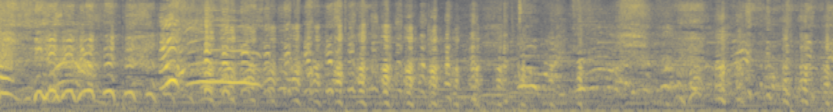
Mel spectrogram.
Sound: excited yelps and laughter

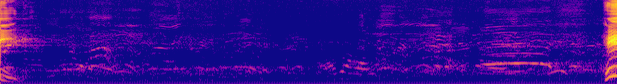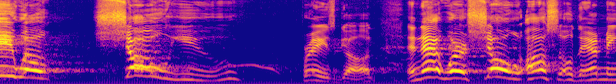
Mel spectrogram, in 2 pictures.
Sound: audience Agrees

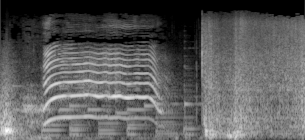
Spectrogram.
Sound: girl yells; water splashes

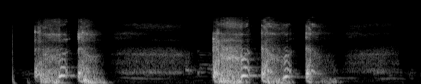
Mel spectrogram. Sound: continuous coughing

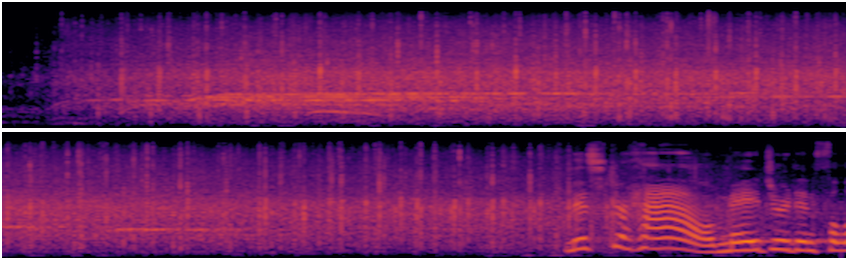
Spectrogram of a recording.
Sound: cheers and Applause

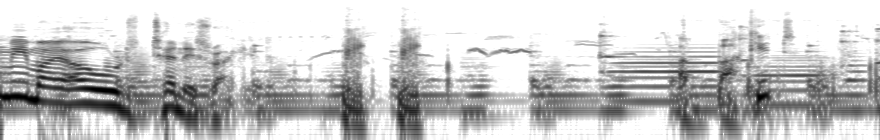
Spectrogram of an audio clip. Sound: oinks

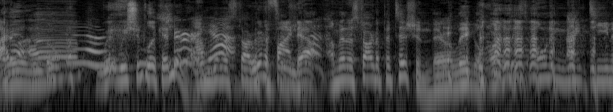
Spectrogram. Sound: laughter

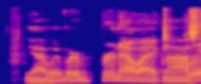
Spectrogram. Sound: chanting

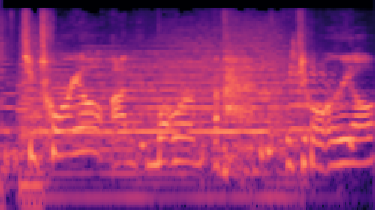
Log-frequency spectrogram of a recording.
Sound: laughs

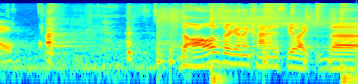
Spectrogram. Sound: laughs

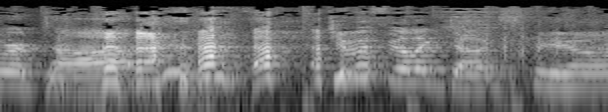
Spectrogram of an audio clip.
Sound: all laugh

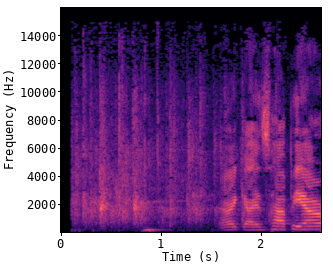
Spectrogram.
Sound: applause

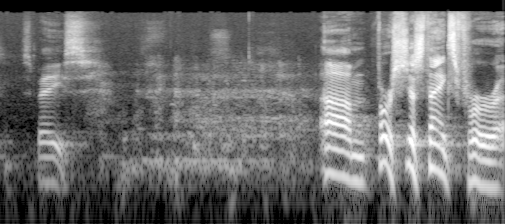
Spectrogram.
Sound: audience laughing

